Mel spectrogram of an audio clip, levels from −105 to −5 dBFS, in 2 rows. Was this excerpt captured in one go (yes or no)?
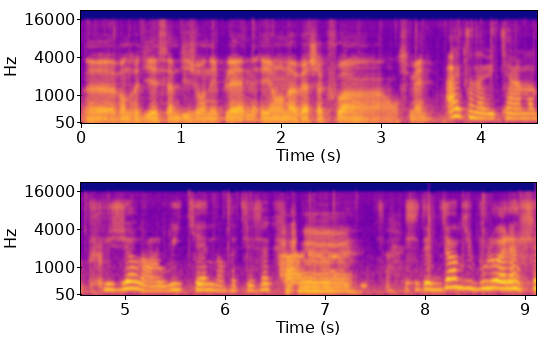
no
